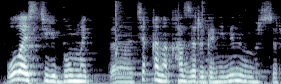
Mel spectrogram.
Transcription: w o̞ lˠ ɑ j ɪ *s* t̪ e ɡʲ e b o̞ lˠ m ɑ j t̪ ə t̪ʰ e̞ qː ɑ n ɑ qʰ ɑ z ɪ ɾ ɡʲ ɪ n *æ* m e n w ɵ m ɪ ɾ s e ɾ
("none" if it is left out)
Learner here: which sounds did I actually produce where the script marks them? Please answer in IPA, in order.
s, e

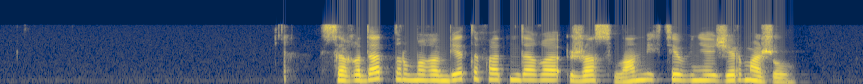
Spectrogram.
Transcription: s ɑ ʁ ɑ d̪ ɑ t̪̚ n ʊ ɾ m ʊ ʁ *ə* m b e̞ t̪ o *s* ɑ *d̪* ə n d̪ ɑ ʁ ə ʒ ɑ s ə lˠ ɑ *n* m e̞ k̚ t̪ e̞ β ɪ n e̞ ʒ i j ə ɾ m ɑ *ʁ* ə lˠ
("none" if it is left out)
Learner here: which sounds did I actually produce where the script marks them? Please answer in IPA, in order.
ɑ, f, t̪, n, ʒ

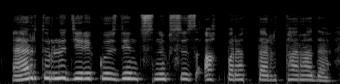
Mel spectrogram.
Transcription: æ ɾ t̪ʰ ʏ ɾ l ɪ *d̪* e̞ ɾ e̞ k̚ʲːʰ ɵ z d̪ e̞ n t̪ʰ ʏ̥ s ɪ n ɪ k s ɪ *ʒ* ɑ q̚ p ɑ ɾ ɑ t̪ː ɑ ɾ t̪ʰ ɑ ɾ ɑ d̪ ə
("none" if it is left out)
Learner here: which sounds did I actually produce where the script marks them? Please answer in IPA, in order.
d̪, z

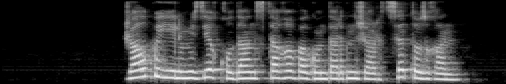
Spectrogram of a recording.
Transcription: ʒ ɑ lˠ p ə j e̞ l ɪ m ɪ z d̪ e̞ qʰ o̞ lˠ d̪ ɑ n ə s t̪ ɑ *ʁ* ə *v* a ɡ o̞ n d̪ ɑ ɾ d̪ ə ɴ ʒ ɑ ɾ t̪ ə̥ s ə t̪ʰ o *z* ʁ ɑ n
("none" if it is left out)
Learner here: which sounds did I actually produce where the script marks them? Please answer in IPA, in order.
ʁ, v, z

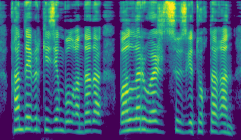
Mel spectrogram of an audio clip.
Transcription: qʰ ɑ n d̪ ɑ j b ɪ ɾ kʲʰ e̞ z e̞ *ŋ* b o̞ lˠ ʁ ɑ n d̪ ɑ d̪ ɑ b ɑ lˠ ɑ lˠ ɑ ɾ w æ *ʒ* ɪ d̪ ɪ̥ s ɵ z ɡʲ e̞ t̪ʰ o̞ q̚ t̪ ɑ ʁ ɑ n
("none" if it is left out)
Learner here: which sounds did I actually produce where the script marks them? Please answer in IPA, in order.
ŋ, ʒ

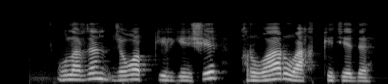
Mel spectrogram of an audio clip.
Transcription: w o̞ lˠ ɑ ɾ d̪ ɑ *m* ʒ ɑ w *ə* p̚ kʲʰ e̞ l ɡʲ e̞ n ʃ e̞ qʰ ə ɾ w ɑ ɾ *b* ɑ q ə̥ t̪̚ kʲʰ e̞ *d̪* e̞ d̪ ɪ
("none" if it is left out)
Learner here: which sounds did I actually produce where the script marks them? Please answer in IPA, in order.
n, ɑ, w, t̪

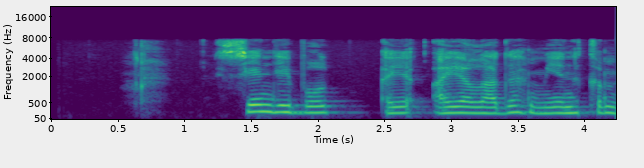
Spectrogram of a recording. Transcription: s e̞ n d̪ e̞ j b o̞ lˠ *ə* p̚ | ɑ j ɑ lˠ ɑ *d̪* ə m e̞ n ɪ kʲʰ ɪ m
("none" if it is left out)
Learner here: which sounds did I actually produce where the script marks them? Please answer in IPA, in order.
ə, d̪

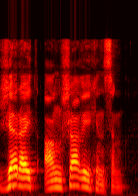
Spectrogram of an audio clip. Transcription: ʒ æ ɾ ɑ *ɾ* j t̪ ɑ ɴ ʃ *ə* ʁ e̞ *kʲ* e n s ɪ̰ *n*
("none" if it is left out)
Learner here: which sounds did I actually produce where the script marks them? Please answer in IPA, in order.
none, ɑ, kʲ, ŋ

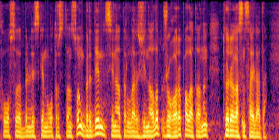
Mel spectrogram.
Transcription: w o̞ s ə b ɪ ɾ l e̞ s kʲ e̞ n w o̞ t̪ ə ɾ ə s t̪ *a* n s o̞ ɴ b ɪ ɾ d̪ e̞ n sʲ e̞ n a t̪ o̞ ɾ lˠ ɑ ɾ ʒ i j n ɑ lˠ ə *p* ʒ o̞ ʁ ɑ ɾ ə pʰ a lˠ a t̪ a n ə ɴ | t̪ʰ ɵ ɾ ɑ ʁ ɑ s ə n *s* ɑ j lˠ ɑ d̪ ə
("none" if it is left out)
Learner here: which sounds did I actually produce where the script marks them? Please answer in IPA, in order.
ɑ, p, s

